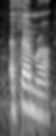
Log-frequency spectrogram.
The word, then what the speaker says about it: ephemera: never say it right tell me again Matt ephemera we have a bunch of postcards too and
